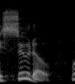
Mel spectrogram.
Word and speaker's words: pseudo: Like, why is there a P and an S when we never pronounce the P? We just say pseudo.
